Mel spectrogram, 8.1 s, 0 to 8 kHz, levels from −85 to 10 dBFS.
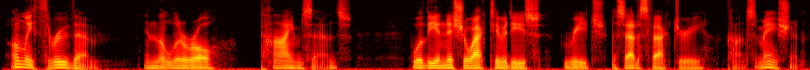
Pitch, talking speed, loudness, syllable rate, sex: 90 Hz, 120 wpm, -25 LUFS, 5.1 syllables/s, male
